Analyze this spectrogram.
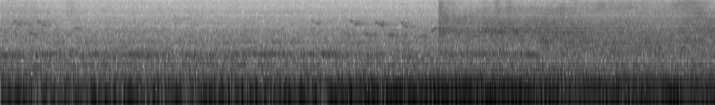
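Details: Steady low rumbling engine-like noise dominates throughout, with a brighter broadband rush entering partway, no clear animal sound.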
